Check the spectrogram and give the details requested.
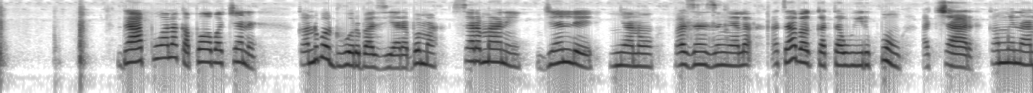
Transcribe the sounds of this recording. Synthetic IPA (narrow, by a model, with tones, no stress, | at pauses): daː˨˦pʊ˦ɔ˦la˦ka˨pɔ˦ɣba˦t͡ʃɛ˦nɛ˨ | ka˨nʊ˦ba˦du˨o˨ɾɪ˨ba˨zɪ˨ɛ˨ɾɨ˨bʊ˦ma˦ | sa˦ɾɪ˦maː˦nɪ˨ | d͡ʒɛ˦n˦le˨ | ɲa˨nʊ˨ | ba˨zɪ˦nzɪ˦ŋɛ˨la˦a˨taː˦ba˨ka˨ta˨wiː˨ɾɪ˨k͡po˦˨ŋ | a˨t͡ʃaː˨ɾɪ˨ | ka˦ŋ͡mɪ˦na˦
